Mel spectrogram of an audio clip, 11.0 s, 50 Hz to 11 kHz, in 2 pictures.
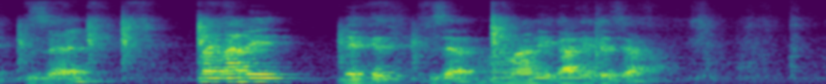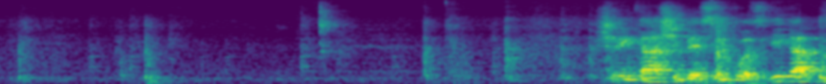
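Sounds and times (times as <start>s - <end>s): chalk writing on blackboard: 0.1s - 1.6s, 2.3s - 3.0s.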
